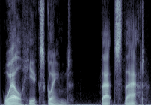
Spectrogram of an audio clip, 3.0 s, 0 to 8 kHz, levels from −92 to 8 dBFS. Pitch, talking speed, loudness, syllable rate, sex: 85 Hz, 100 wpm, -19 LUFS, 3.2 syllables/s, male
